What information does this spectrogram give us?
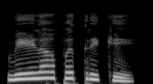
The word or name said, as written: ವೇಳಾಪತ್ರಿಕೆ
